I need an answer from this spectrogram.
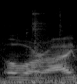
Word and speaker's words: ORI: And I think Ory pronounces their company O R I.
